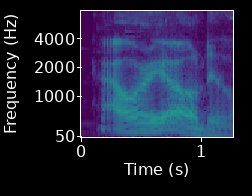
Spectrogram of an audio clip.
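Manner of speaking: put-on acted old hermit voice. Voicing an old-looking hermit riding up on a unicorn: old hermit voice. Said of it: "an old-looking hermit comes in riding a unicorn".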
